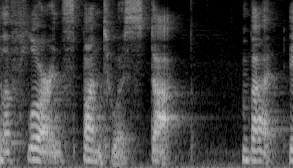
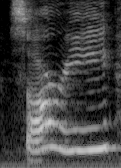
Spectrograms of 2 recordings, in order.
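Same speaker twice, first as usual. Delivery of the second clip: sheepish sorry; 11 semitones higher than usual. Acted. Clumsy Janet apologizing after crash.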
